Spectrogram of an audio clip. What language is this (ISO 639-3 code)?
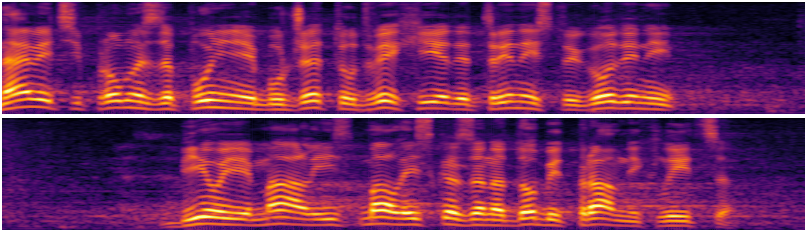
srp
